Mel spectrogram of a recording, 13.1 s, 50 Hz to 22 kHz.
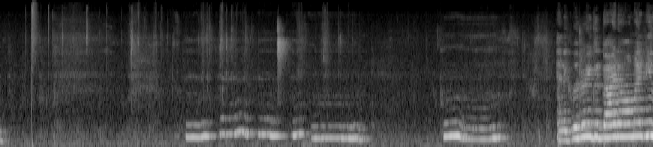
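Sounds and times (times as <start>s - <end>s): child humming: 3.7s - 7.4s, 8.8s - 10.2s.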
